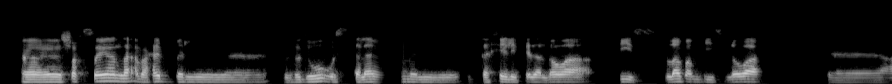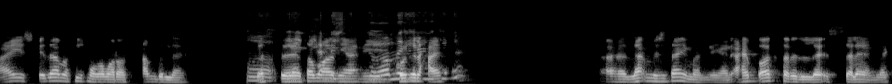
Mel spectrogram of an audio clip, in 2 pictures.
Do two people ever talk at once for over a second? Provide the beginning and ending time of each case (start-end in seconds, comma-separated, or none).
11.5-13.4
